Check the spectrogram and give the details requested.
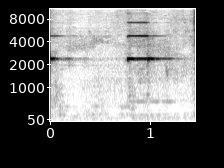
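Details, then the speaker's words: High steady beeping tone of a Soga diode dental laser firing at 2 watts during demonstration soft-tissue cutting at 2 mm per second, with repeated passes deepening the cut; normal activation signal. "At the same speed as I told you, I start cutting at 2 millimeters per second. I come to the end of the cutting length. Now I come back again and repeat the same cut at the same length."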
